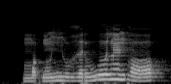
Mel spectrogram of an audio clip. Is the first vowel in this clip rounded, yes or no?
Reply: yes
